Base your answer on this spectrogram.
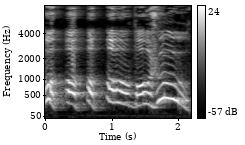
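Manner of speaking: fake cheerful elderly voice. Greeting a caller on the phone, in a Santa voice. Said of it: "c'est bien la voix du vieux barbu".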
